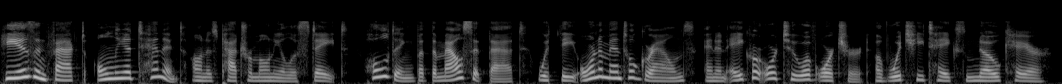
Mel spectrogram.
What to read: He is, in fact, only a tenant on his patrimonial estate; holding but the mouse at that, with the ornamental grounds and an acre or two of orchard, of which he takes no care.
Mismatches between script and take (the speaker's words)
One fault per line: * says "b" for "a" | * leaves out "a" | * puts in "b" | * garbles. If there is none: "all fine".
all fine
